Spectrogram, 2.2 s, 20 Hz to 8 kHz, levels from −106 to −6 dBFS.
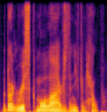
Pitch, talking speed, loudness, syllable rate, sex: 105 Hz, 250 wpm, -15 LUFS, 5.1 syllables/s, male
